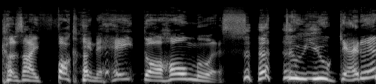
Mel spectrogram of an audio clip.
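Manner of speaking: really aggressive scream, very high-pitched. Retelling how Kurt looked at the woman: imitating a scream. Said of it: "looked directly at her and screamed".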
